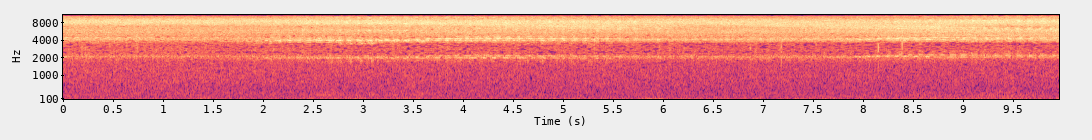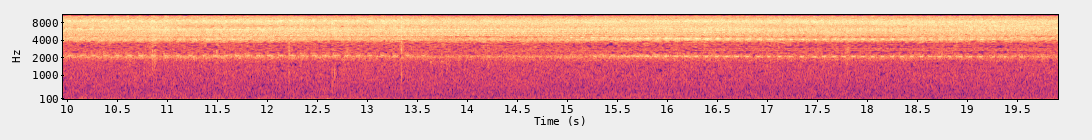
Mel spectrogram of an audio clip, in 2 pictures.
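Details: Higurashi (evening cicada) calling in a woodland, with wind and falling leaves: a steady, shrill, high-pitched insect chorus of layered ringing tones that swell slightly around the middle and end, with no pause across the whole stretch.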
